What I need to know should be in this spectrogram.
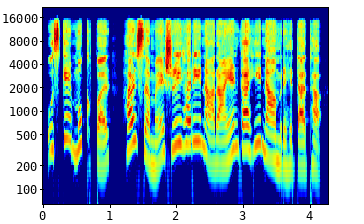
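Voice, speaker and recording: A woman's voice: sits high, big pitch swings, measured pace, no echo, studio quality. A woman narrating a moral tale as a scripted bedtime story.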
